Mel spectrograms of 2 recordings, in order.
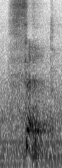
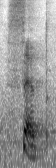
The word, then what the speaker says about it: sept: 7 is sept. Here we need to note that the letter P is silent. So number 7 is pronounced as sept.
